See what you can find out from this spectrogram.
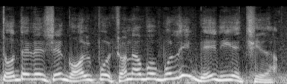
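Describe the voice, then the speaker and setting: A man's voice: high-pitched, very animated, fairly quick. A man voicing a kindly old village grandfather in a cartoon ghost story, talking in a folksy, affectionate way. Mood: warm, reminiscing. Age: older. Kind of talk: animated ghost story acting. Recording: rain and storm noise. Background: rain, thunder.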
